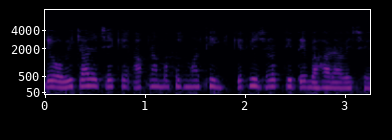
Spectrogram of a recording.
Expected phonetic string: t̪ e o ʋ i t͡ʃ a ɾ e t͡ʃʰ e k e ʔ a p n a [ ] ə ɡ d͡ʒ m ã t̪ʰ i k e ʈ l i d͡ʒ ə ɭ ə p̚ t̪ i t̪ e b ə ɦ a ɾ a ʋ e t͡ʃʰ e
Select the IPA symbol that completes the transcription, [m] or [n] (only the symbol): m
